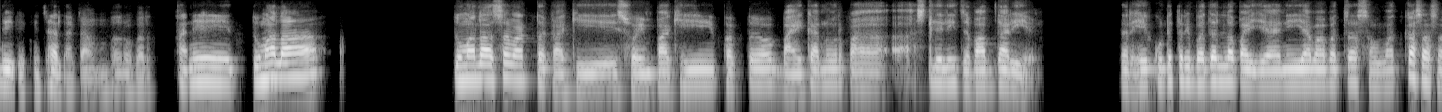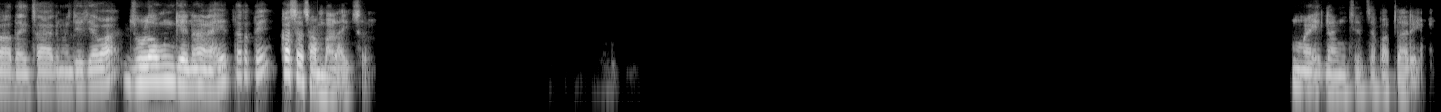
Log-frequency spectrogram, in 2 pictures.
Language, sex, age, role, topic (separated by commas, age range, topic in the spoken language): Marathi, male, 45-49, host, जेवण बनवून प्रेम दाखवणं तुम्हाला किती महत्त्वाचं वाटतं?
